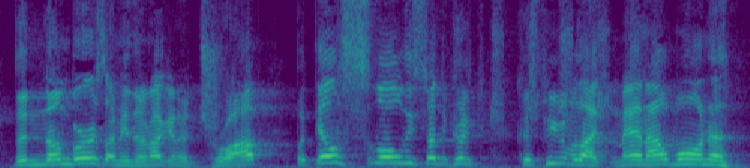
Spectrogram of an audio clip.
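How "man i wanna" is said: put-on southern accent. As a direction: slip lightly into a Southern accent. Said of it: "notice how I went to the southern accent".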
